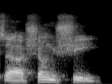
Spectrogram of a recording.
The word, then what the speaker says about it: Shang-Chi: It's Shang-Chi. That's how you say it.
